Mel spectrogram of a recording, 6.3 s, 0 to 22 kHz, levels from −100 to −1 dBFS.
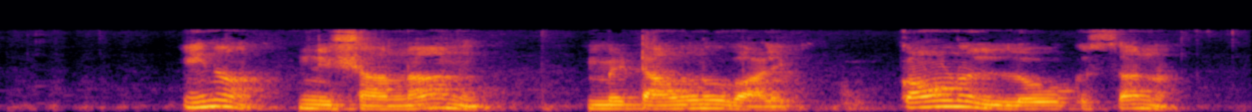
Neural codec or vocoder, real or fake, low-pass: none; real; 7.2 kHz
